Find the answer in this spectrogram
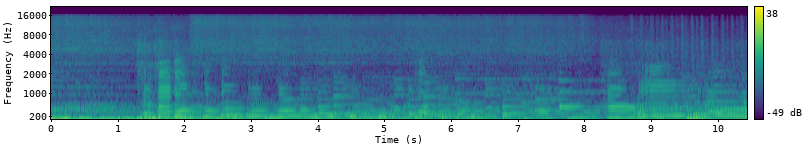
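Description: Live jazz: a tenor saxophone plays the melody over walking double bass and drum kit, sliding up into notes about one and a half seconds in and again near the end.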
